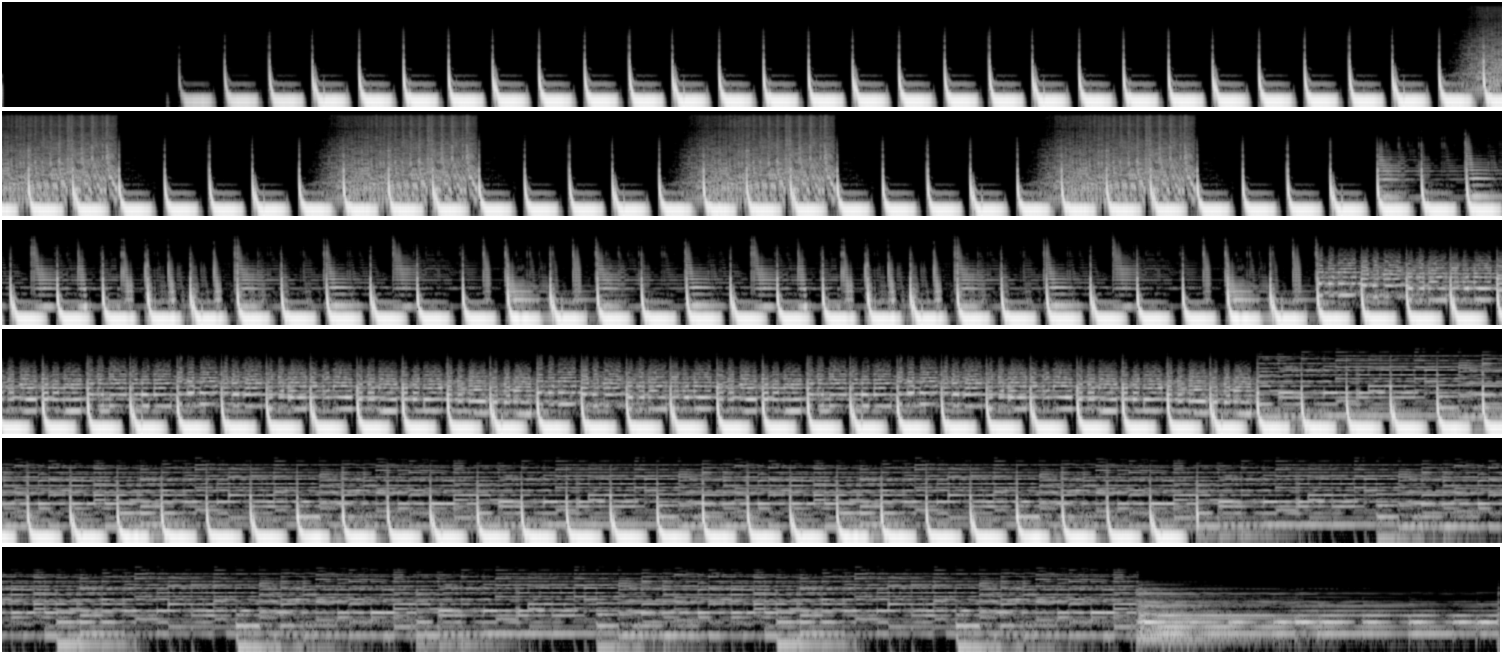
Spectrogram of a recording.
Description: • Жанр: Электронная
